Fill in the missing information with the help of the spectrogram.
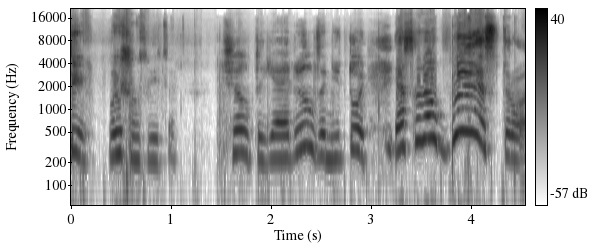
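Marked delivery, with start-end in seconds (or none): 3.2-4.5 angry, higher-pitched shout. Character ordering another to leave quickly, angrily yelling. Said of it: "Чел, не ори на мене".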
